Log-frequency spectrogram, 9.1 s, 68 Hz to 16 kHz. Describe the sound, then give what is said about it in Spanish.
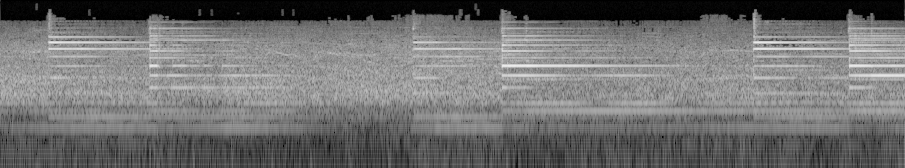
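The Puerta del Sol clock tower bell chimes repeatedly, striking in loose pairs with long ringing tones that overlap, heard against a steady background hum of an outdoor crowd. “Y que nos ha contado este relojero que lleva 26 años poniéndolo todo a punto para que no fallen las campanadas, que bueno, que está deseando que vuelva al público porque el año pasado se le echó mucho de menos.”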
